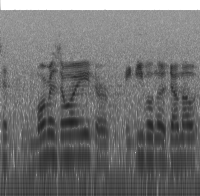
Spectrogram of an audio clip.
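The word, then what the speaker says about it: Murozond: of time we get to kill how you pronounce it mormozoid or the evil knows Domo murazon thank you in a five-man but Deathwing and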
